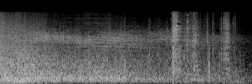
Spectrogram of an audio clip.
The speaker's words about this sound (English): These howitzer shells are more than 2 feet long and about the diameter of a DVD. When the weapon fires, the concussion wave pulses through your whole body. Ready to fire? Fire!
